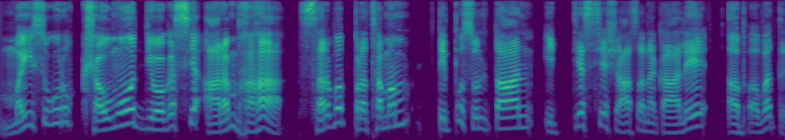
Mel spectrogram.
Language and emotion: Sanskrit, neutral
